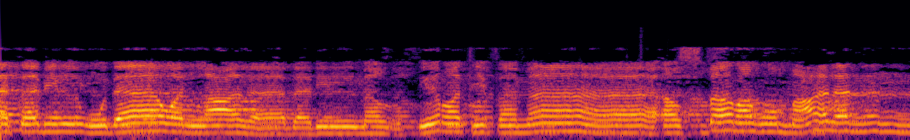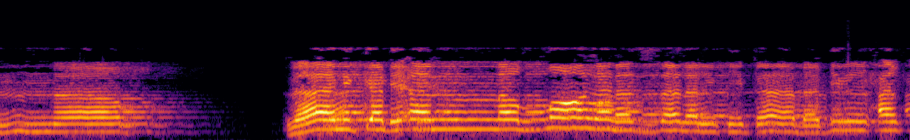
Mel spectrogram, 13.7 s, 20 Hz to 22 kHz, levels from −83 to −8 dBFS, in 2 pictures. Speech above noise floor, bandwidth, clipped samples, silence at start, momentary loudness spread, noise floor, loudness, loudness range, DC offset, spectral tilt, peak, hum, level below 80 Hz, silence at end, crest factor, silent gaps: 54 dB; 6.6 kHz; under 0.1%; 0 s; 11 LU; -73 dBFS; -19 LUFS; 6 LU; under 0.1%; -2.5 dB/octave; 0 dBFS; none; -60 dBFS; 0 s; 18 dB; none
